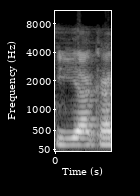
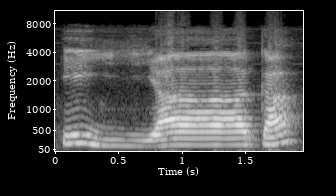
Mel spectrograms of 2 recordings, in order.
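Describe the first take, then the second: First: The long vowel is held only briefly. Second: The long vowel is pressed and lengthened. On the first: The speaker calls it wrong. "ईया का नहीं है" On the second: The speaker calls it right. "अलिफ को आपने प्रेशर देना है या टू टाइम"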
